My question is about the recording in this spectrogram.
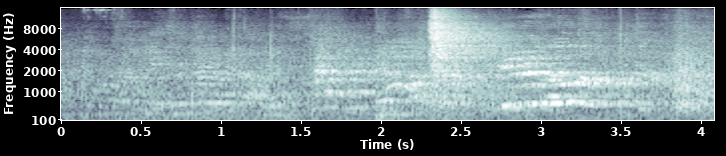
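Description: Echoing chatter of children's voices in a large indoor hall, with a thump about two seconds in, then a loud, high-pitched child's shout lasting about a second.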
